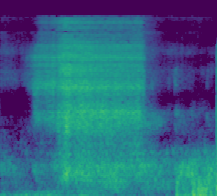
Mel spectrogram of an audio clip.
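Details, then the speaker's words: Opel Zafira A with a hard brake pedal: a sharp airy hiss while the pedal is lightly pressed and held, air leaking through the brake booster, which needs replacing. "The only thing is that you can’t give pressure very much, you need to slowly, a little bit, so I give it a little and now I’m holding it, I hear that it hisses, you can’t hear it, well, in the end, if I give it a little more , then it hisses hissing hissing"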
